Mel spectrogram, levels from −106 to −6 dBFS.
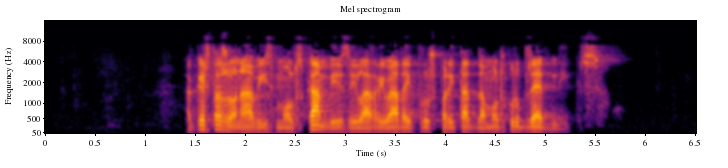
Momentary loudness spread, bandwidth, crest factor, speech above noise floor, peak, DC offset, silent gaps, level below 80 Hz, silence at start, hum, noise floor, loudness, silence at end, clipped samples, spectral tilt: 12 LU; 10 kHz; 26 dB; over 62 dB; -2 dBFS; under 0.1%; none; -76 dBFS; 1.4 s; none; under -90 dBFS; -27 LUFS; 1 s; under 0.1%; -2.5 dB/octave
